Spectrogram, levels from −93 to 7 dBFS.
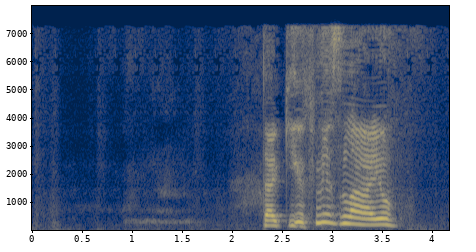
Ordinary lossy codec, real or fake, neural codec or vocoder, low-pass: none; fake; codec, 16 kHz, 1.1 kbps, Voila-Tokenizer; none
